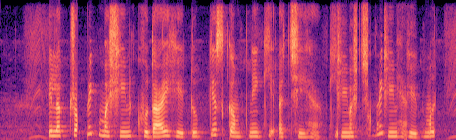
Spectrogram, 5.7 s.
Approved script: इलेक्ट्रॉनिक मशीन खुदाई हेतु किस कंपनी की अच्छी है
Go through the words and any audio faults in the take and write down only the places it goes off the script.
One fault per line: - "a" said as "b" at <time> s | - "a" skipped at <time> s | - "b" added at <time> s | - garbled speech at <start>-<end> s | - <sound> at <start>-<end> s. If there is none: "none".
- dropout at 1.0-1.1 s
- garbled speech at 4.1-5.5 s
